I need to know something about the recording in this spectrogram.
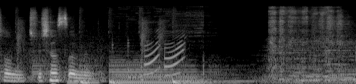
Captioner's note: hehe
